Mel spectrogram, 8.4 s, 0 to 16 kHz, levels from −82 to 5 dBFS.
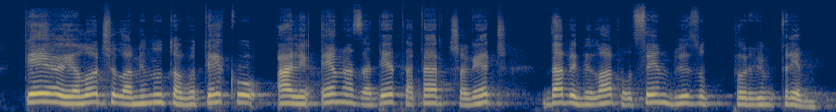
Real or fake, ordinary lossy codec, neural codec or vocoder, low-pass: fake; none; codec, 44.1 kHz, 2.6 kbps, DAC; 14.4 kHz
